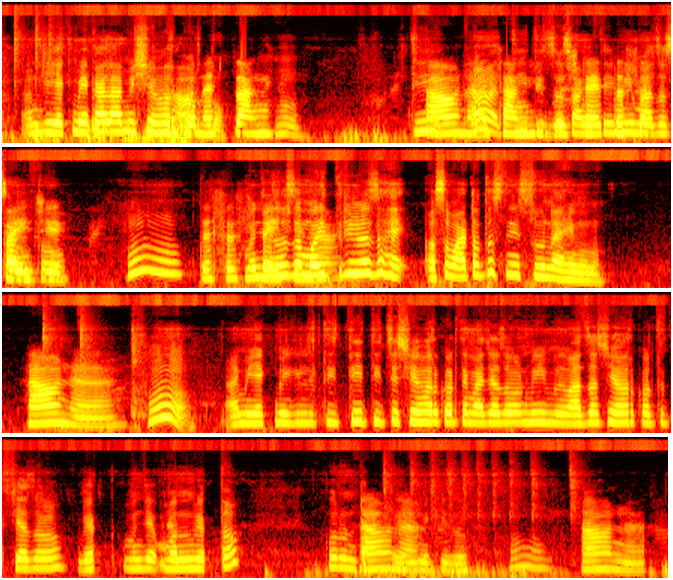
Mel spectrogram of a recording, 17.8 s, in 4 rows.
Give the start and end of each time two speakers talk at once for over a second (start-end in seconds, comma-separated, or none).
2.9-4.8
